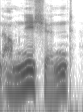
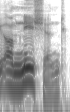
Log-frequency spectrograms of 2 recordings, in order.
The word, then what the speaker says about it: omniscient: Chữ omniscient có hai cách đọc. Omniscient có ba âm tiết, đọc theo giọng Mỹ. Và omniscient, bốn âm tiết, đọc theo giọng Anh. Quý vị nghe lại, đọc theo giọng Mỹ. Omniscient. Đọc theo giọng Anh. Omniscient.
